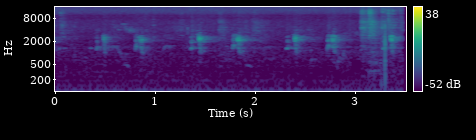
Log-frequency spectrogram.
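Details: Barbary partridge (Alectoris barbara) call: short, harsh, repeated notes about two per second over a steady low hum, ending with a sharp knock.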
